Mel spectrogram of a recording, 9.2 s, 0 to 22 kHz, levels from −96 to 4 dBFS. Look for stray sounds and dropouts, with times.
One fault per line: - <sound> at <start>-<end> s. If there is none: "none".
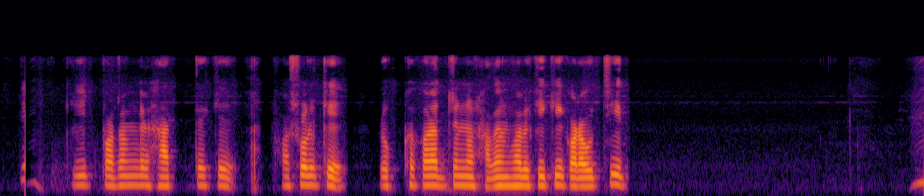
none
